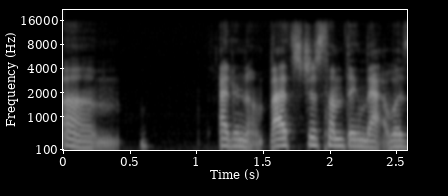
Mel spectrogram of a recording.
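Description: A woman speaks with a fairly low pitch. The recording is very clean, with a silent background and a dry, close sound with no echo. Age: 40s. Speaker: podcast co-host and ministry leader. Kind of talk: casual chat.

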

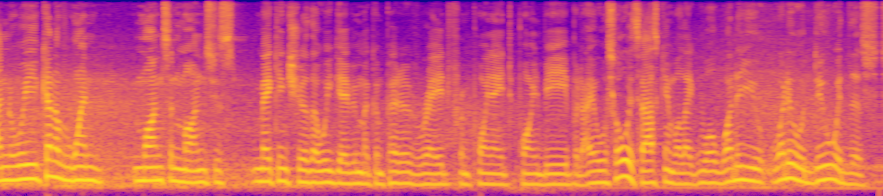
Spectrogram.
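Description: A man with a Spanish accent speaks at a medium pitch and a fairly quick pace, with hardly any pauses. His pitch varies in an ordinary way, and there is noticeable background noise. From Mexico City, Mexico. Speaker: logistics company co-founder. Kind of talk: casual interview. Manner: halting, many fillers.

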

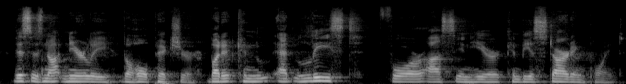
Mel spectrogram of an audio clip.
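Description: In an ordinary speaking voice, a man talks at a fairly slow pace and medium pitch. The recording is very clean, with a silent background. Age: 40s. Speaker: pastor. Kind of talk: sermon. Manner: formal.

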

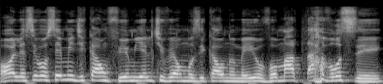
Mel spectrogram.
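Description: Over noticeable background noise, a man with a high pitch talks at a fairly quick pace with ordinary pitch variation. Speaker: podcast host. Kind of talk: casual storytelling monologue. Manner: animated.

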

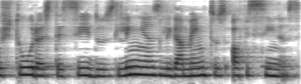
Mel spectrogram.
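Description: A fairly high-pitched woman's voice with monotone, flat intonation. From Brazil, Ceará (Crato). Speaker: artist and designer, podcast host. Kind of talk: scripted narration.

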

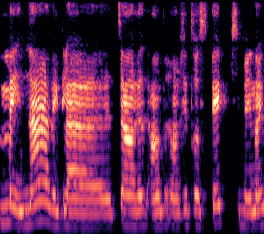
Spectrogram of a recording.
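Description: A woman speaks with a Quebec accent in a bright, sharp tone. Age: 20s. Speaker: university student. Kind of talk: casual interview.

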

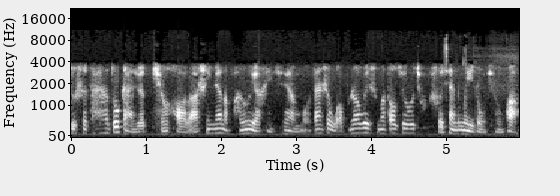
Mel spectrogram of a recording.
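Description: A man's fairly quick speech competes with noticeable background noise. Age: 20s. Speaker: caller to advice show. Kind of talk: phone-in advice call. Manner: halting, many fillers and repetitions.

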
